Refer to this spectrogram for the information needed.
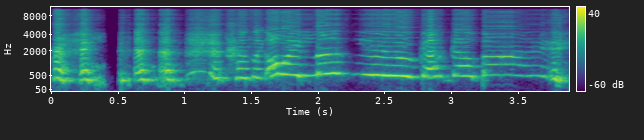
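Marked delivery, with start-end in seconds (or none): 1.6-3.9 sugary, high, put-on sweet, fake-loving voice. Speaker mocks the idea that being loving means being really nice: put-on nice high voice. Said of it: "talk in a high voice".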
